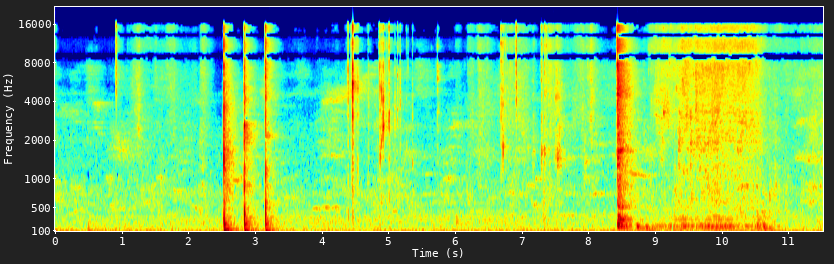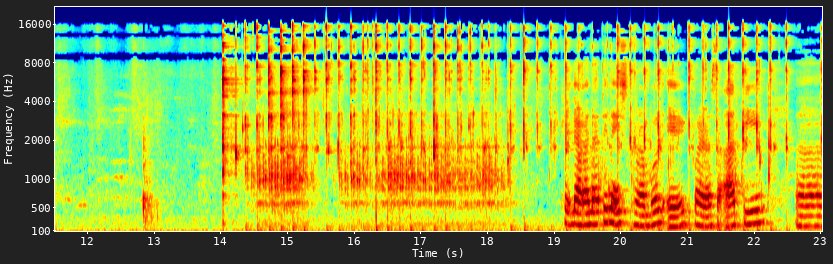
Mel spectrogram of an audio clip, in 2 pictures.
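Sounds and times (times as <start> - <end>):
eggshell clicking: 14.0 - 22.7
fork whisking egg on plate: 14.0 - 23.0.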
